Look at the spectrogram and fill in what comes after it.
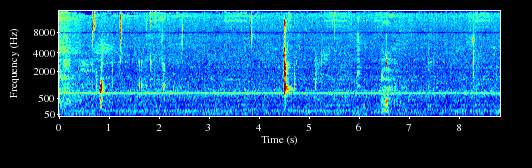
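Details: Morning hiccups: three brief, sharp catches of breath spaced a few seconds apart in a quiet room.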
